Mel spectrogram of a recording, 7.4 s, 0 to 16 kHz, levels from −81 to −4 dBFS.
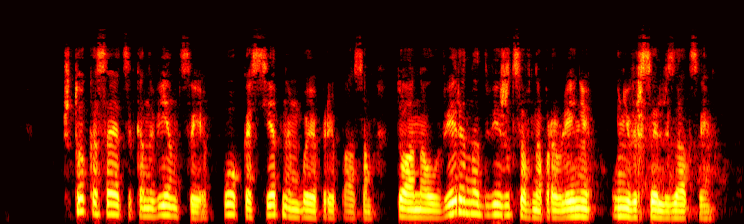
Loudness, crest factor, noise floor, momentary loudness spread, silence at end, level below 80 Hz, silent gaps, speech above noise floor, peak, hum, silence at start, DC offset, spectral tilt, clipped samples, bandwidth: -19 LUFS; 16 dB; -76 dBFS; 11 LU; 0.3 s; -62 dBFS; none; 58 dB; -2 dBFS; none; 0.65 s; under 0.1%; -5.5 dB/octave; under 0.1%; 8.2 kHz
